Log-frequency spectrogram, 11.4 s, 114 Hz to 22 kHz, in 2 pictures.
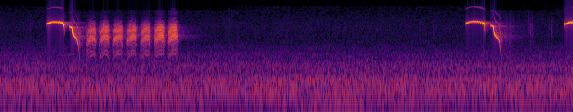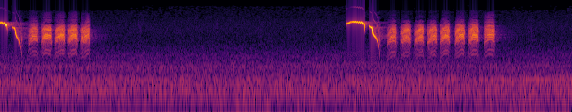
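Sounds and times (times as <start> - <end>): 
marsh tit Poecile palustris calls: 0.5 - 1.9, 4.6 - 6.8, 9.2 - 10.8.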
